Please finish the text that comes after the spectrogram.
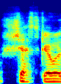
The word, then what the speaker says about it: Šeško: Šeško, as they pronounce his name.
